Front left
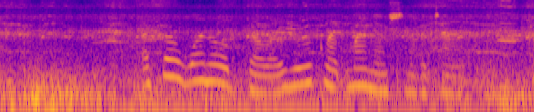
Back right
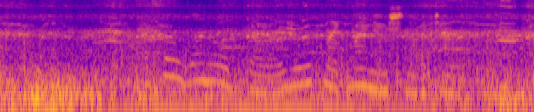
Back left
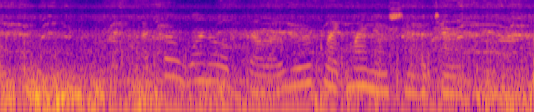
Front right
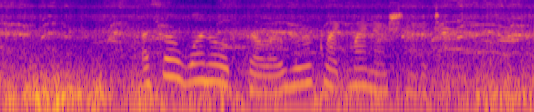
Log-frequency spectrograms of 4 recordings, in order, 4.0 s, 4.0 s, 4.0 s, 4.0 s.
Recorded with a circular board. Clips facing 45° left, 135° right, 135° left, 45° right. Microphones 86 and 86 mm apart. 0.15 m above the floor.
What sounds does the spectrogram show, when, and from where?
1.1 s a woman speaking: 10° left; by 4.0 s 140° left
